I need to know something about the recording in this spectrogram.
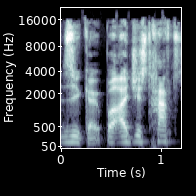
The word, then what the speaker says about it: Zuko: it you keep it's you always call him zuki or zuku and then like my internal just got reaction to zuko zuko do it right say it right zuko but i just have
